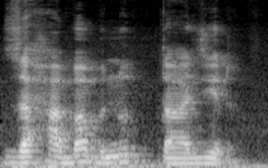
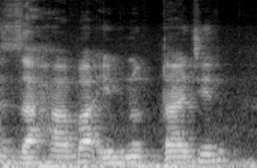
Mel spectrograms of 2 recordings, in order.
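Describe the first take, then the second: First: The words run together, dropping the 'i'. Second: The words are said separately, with 'i'.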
